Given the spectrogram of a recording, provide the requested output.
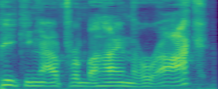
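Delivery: ordinary delivery, nothing marked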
